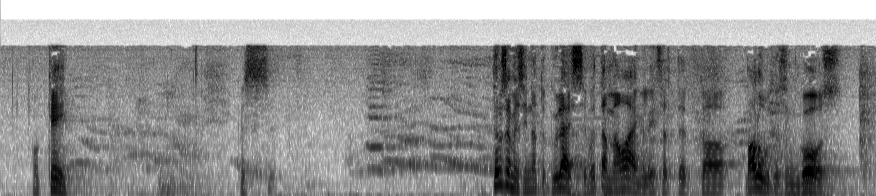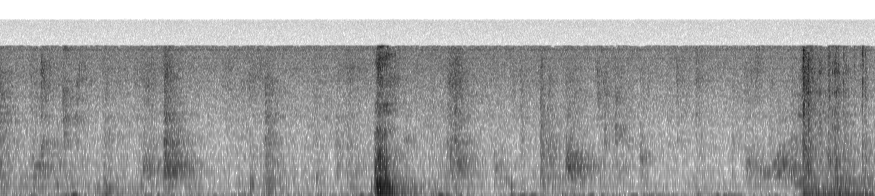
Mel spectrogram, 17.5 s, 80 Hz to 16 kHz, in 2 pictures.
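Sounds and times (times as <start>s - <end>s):
speech: 0.3s - 0.8s, 2.4s - 2.8s, 4.9s - 8.5s
door pulled open with a solid clunk and brief rattle: 16.7s - 17.5s.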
